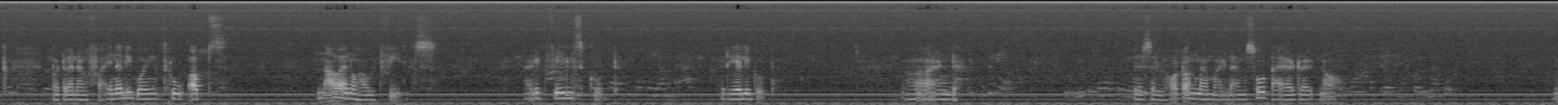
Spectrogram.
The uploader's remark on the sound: Sorry for the miserable extra background audios.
